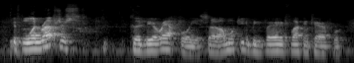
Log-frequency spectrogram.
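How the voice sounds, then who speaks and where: Audible room echo surrounds a man's medium-pitched voice. He talks at a fairly quick pace with lively intonation. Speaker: fitness YouTuber. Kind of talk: casual video talk. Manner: profane, conversational.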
